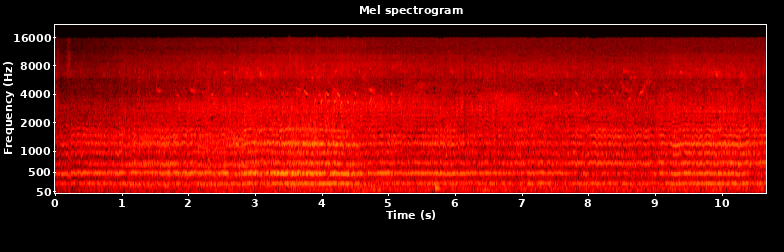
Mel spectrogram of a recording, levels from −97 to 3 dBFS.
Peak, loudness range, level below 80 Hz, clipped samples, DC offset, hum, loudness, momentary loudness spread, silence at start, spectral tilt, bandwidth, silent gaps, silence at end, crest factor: -26 dBFS; 4 LU; -66 dBFS; under 0.1%; under 0.1%; none; -42 LUFS; 7 LU; 0 s; -2.5 dB/octave; 16 kHz; none; 0 s; 18 dB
